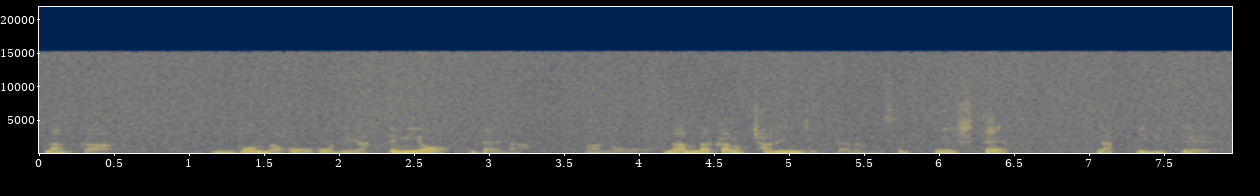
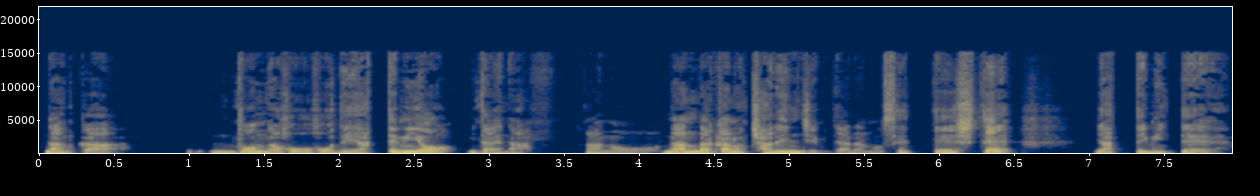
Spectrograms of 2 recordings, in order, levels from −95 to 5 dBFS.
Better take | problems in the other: second | hiss; loud; throughout; 6 dB below the speech

